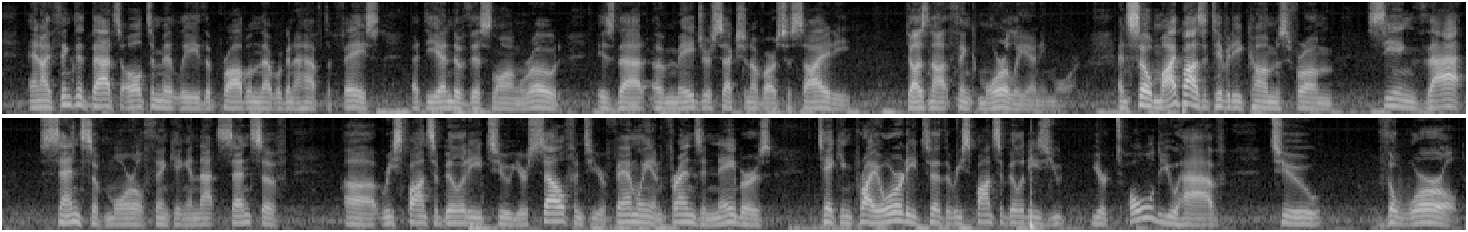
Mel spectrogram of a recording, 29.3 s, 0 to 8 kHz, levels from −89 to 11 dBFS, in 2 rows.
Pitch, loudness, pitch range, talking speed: 120 Hz, -24 LUFS, 110-135 Hz, 155 wpm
